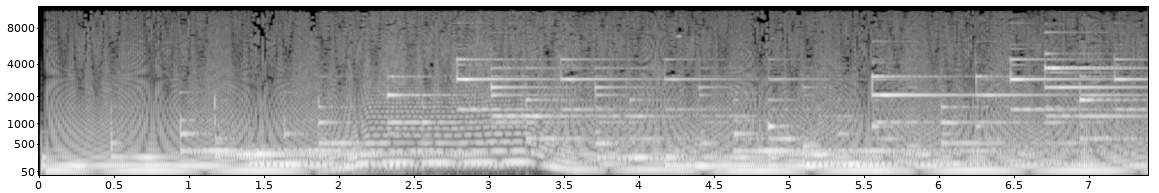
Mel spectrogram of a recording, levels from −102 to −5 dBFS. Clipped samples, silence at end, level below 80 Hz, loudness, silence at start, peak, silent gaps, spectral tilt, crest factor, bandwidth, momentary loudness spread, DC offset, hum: under 0.1%; 0 s; -22 dBFS; -16 LUFS; 0 s; -2 dBFS; none; -6 dB/octave; 14 dB; 11.5 kHz; 5 LU; under 0.1%; none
